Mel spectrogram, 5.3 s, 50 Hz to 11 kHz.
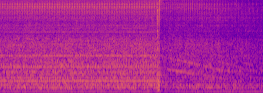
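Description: A Deckel FP2 milling machine spindle runs at 200 RPM with a steady mechanical whir and hum. A sharp click sounds partway through, after which the running tone drops slightly and continues.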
